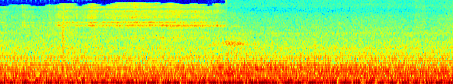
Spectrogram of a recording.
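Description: Faint high-pitched buzz from a rechargeable electric candle lighter held to a candle wick, fading out about a second in, over a low steady hum.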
